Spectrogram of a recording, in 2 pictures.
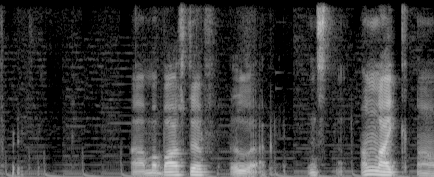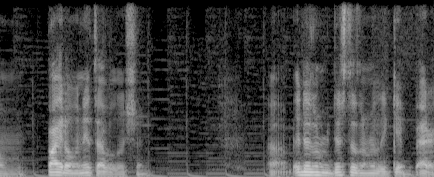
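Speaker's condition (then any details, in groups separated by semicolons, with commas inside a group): No condition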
